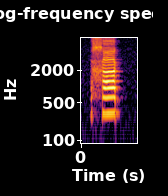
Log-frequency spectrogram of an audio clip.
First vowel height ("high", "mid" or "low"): low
